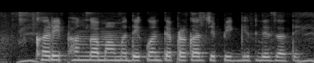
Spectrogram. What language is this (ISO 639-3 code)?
mar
